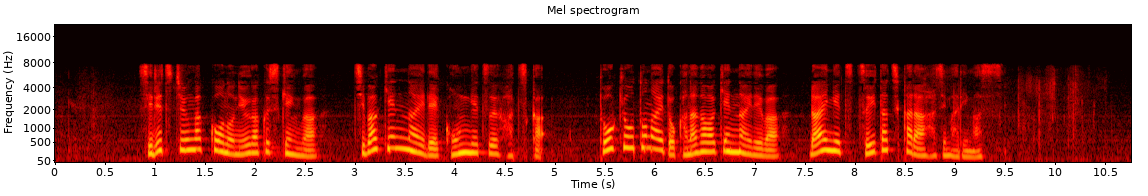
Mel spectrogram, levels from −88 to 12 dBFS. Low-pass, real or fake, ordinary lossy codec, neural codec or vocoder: none; real; none; none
